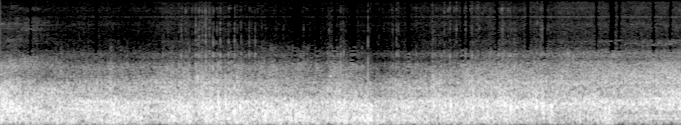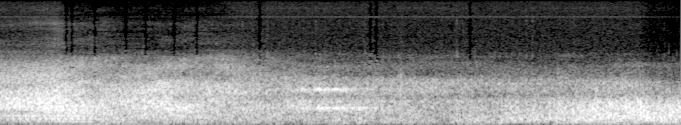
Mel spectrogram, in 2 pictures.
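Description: Wind rushing over an action camera's microphone on a road bike at speed, mixed with tyre noise on asphalt. A faint hum with a pitch rises out of it about halfway through, and the noise dips briefly near the end as the bike slows while coasting.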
